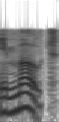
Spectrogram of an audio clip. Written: emote

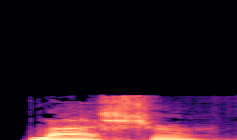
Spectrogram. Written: lasher

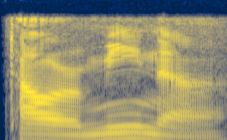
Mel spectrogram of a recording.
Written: Taormina

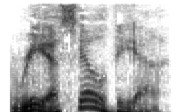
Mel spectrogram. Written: rheasilvia

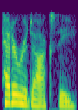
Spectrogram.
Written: heterodoxy

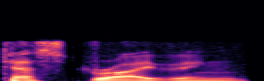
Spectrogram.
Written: test-driving

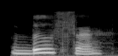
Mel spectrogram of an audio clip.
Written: boofer

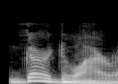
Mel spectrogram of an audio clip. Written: gurdwara

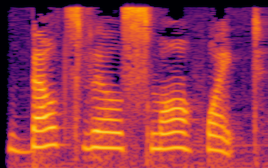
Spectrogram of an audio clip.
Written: Beltsville small white

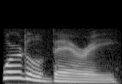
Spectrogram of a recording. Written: whortleberry

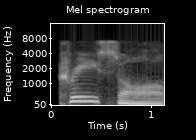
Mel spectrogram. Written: cresol

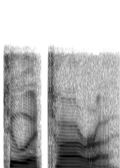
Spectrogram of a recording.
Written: tuatara

